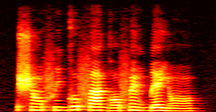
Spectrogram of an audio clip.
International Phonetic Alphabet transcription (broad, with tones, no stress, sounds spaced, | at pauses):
ʃ ɔ̃˦ f i˧ ɡ o˦ f a˦ ɡ ɔ˧ f ɛ̃˦ ɡ͡b ɛ˦ j ɔ̃˧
